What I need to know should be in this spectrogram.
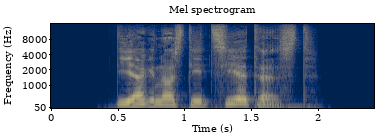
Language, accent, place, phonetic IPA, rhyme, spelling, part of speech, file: German, Germany, Berlin, [ˌdiaɡnɔstiˈt͡siːɐ̯təst], -iːɐ̯təst, diagnostiziertest, verb, De-diagnostiziertest.ogg
- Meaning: inflection of diagnostizieren: 1. second-person singular preterite 2. second-person singular subjunctive II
